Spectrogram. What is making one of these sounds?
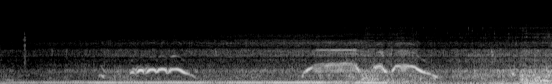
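Spinner dolphins whistle underwater.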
